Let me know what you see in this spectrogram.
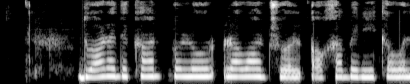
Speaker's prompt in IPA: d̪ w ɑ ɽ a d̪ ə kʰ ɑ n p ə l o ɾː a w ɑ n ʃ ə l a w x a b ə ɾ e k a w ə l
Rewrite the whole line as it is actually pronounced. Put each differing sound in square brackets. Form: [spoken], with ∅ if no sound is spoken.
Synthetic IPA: d̪ w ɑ ɽ a d̪ ə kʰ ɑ n p ə l o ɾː a w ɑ n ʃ ə l a w x a b ə ɾ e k a w ə l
